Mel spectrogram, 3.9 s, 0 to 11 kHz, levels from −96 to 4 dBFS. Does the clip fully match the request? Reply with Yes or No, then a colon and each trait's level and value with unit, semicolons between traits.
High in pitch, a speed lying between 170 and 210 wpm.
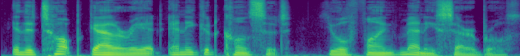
No: low, 100 Hz; average, 200 wpm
